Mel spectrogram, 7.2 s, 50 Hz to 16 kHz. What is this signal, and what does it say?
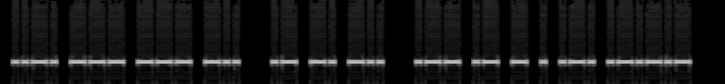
Morse code, heard as a keyed tone, about 25 wpm, 1000 Hz. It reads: FOOD AND WATER.
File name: qotdfiles / 25wpm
